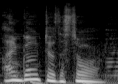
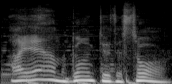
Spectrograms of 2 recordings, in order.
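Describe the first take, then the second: First: I and am merge into one short syllable. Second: I and am are said as two full words. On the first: "example sentences using contraction" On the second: "the original sentence"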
